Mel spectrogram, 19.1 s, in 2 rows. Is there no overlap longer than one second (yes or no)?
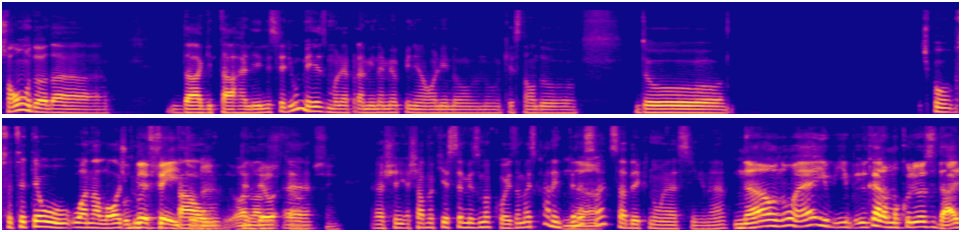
no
